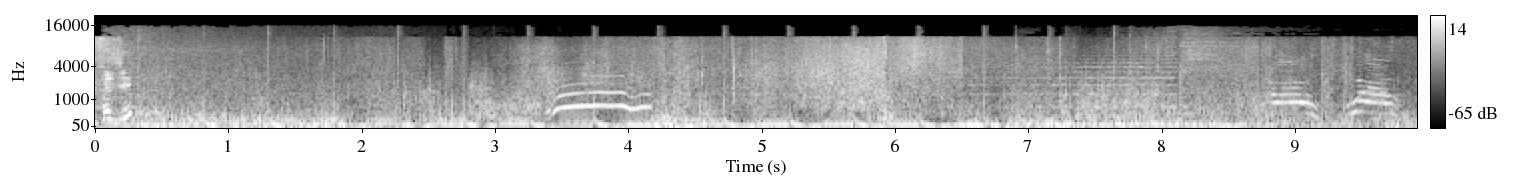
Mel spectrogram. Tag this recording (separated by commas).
skiing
